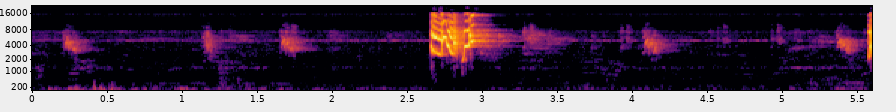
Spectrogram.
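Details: Lovebird, fighter type, lure sound for quick ngekek chattering: one loud harsh screechy burst stands out among a few soft high chirps, with low murmuring in the background.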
